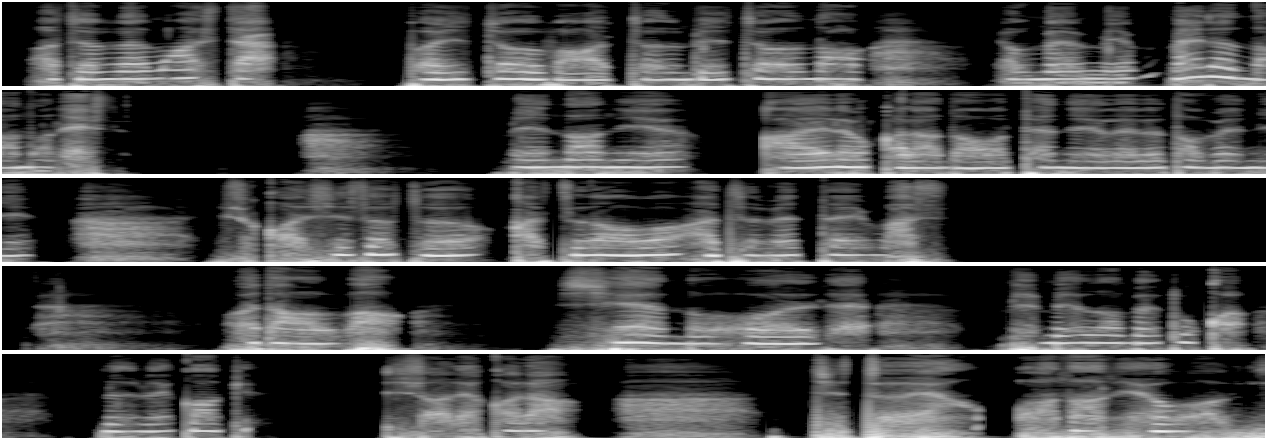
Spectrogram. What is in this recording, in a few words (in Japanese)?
声優フリートーク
